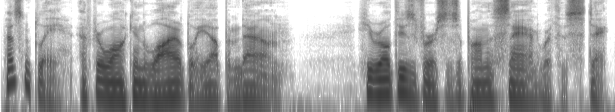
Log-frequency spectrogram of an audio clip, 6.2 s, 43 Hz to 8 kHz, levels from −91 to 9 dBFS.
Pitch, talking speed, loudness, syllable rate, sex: 85 Hz, 165 wpm, -21 LUFS, 5.0 syllables/s, male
